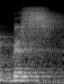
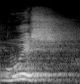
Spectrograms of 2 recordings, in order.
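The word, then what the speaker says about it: wish: बिस नहीं कहना है, ठीक है? तो डब्ल्यू से स्टार्ट वर्ड्स जो होते हैं उनको हम ओ लिप्स के शेप बनाकर पीछे की तरफ छोड़ते हैं, तो सही प्रोनाउंसिएशन होता है.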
